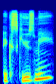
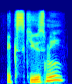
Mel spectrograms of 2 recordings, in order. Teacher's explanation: I want you to raise your hand slightly and use that gentle rising intonation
